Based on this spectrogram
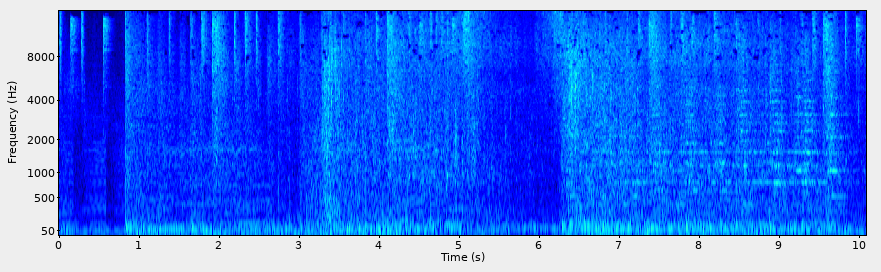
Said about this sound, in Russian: Это у нас э, взрывается мир.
